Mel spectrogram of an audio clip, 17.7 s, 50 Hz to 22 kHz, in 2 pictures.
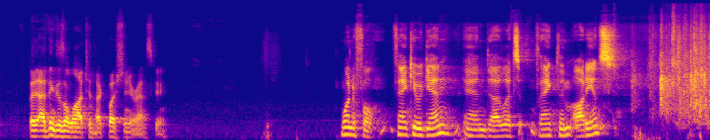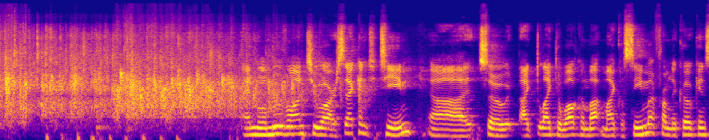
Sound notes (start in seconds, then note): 7.9 applause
